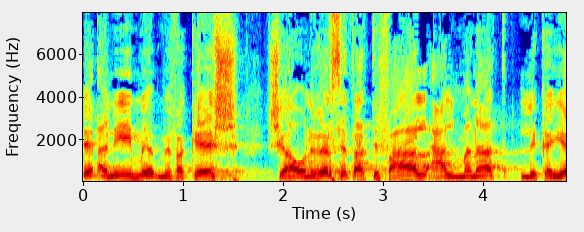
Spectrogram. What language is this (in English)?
Hebrew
